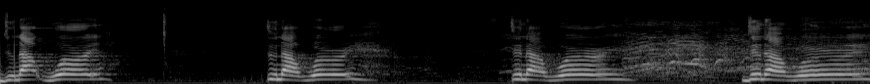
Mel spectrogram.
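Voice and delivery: measured, insistent sermon chant; steady preacher's refrain; preached refrain. Real, not acted. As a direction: hammer the commandment evenly, holding the last word. Preaches a repeated commandment.

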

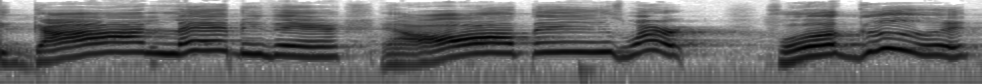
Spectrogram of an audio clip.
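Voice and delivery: loud, slow mock-holy pronouncement; preacher hamming up a churchgoer's holy excuse, loud; mock pious excuse. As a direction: ham up the pious excuse, full-voiced.

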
